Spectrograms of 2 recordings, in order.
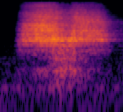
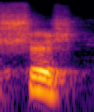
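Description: First: Soft, drawn-out voiceless shhh; quiet hissed shushing sound; long shush. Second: Said in the usual way. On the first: Retold or imitated. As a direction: hush them with a long "shhh". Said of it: "on the screen goes". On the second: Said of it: "everyone in the theater goes".

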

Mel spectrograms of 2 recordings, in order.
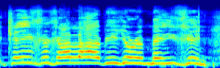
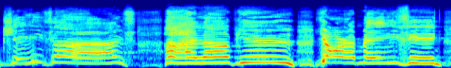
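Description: First: High, quicker mock praise cry; crazy praise. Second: High, drawn-out ecstatic shout of praise. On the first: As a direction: toss off the praiser's cry again, lighter and faster. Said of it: "And he's going crazy". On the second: Retold or imitated. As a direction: call out slowly to Jesus like a crazy praiser at the back. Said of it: "He would be standing at the back shouting".

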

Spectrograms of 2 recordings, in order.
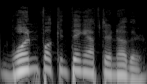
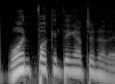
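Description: First: Higher, louder huffy complaint; imitating a fed-up woman storming out; mock angry rant. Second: Higher, louder, rushed grumble; faster mock angry rant. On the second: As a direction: repeat it quicker while walking off. Angry customer storming off.

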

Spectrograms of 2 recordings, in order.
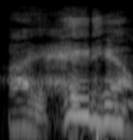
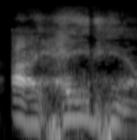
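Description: First: Low, slow spiteful mutter; sullen hater. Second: Slow, low grumbling grudge; sullen hater. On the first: Critic repeats grudge. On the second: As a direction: grumble it with spite. Critic of preachers voiced. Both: Retold or imitated.

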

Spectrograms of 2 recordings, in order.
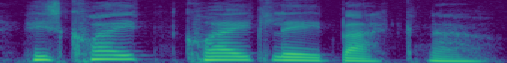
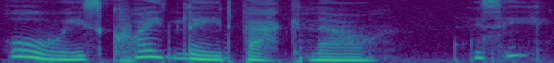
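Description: First: Put-on slow, laid-back Donegal accent. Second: Put-on low, soft, airy Donegal accent. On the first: Host trying a singer's voice, slow Donegal accent. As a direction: ease slowly into a Donegal lilt. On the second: Guest echoing the host's singer impression, soft low Donegal accent. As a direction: murmur it in a laid-back Donegal lilt. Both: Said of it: "what [name] sounds like".

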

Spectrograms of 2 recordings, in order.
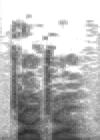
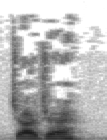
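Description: First: "Jar Jar." falling, lower and flat; deadpan confirm "Jar Jar." with a falling tune; resigned answer. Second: Rising, asking "Jar Jar?"; questioning. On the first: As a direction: droid sighing out "Jar Jar." downward. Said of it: "C three P O". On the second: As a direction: say "Jar Jar?" as a puzzled question with an upward tune. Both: Retold or imitated.

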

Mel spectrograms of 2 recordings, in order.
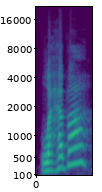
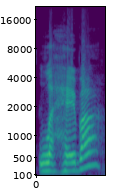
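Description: First: "Leheba" as LEH-huh-buh, higher and questioning; short EH up front in "Leheba"; alternate name pronunciation. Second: "Leheba" as luh-HAY-buh, questioning; trying a name pronunciation. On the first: Reader tries out a hard character name, LEH-huh-buh. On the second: Reader tries out a hard character name, luh-HAY-buh. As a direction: stress a long HAY in "Leheba". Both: Shown as a demonstration. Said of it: "both ways we pronounce it".

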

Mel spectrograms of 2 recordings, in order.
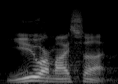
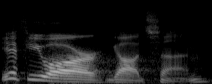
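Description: First: Louder, higher, commanding pronouncement; voice from heaven. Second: Slow, louder, sly doubting question; tempter's challenge. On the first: Preacher repeating God's word over Jesus, loud and commanding. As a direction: declare it with heaven's authority. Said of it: "The voice from heaven says". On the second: Preacher voicing the devil's challenge to Jesus, slow and insinuating. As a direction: drag out the doubt in "If". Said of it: "the tempter saying to Jesus". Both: Acted.

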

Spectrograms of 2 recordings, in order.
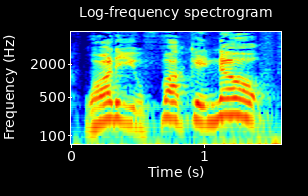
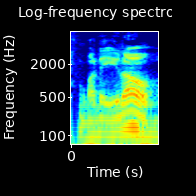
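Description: First: Angry retort. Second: Said in the usual way. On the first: Acted. Repeated retort to chat, louder.

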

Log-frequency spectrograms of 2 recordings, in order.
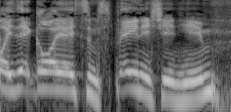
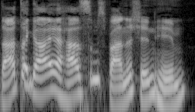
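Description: First: A much higher, slower "Oi" version of a bad Spanish accent; failed Spanish accent. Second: Put-on a would-be Spanish accent that slides into Russian, pitched higher; failed Spanish accent. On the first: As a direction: ham up a bad Spanish accent, slow and high. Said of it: "I don't even want you to do Spanish". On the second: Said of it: "jumped to Russia".

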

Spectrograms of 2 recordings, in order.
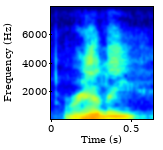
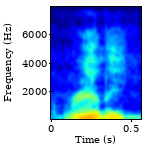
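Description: First: Rising, eager question; light, eager, mock-excited question; excited really. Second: High rising, thrilled question; a touch of thrilled disbelief; excited. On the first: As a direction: ask it like you can't believe the good news. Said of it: "Not, like, doubting God, but, like, excited". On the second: Retold or imitated. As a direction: sound delighted, not doubtful. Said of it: "but, like, excited".

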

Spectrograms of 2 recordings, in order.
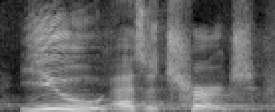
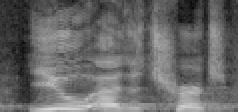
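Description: No difference in how they are said.

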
